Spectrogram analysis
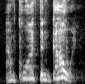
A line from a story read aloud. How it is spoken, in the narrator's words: Bog's partner groaned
